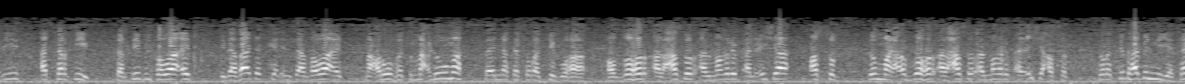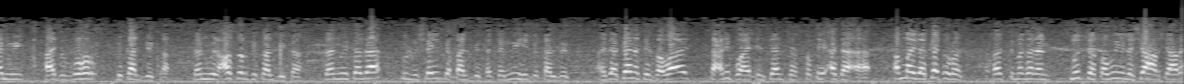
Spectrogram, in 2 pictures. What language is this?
Arabic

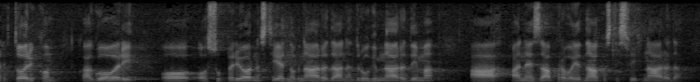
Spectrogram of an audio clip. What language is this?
Croatian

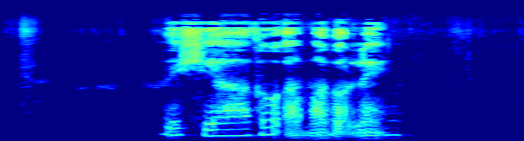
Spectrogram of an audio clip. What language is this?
Teutila Cuicatec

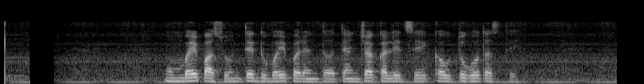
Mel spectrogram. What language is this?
Marathi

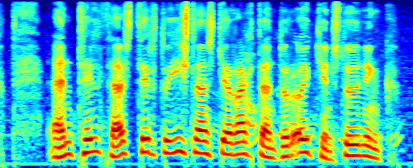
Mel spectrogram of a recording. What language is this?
Icelandic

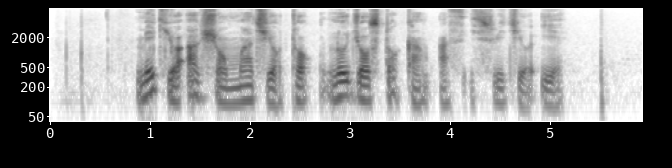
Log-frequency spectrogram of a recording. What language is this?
Nigerian Pidgin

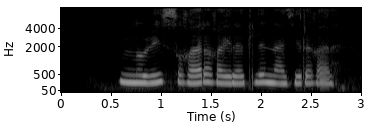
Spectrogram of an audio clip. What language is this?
Bashkir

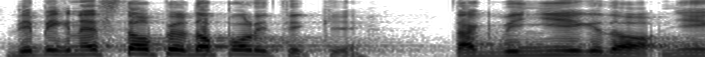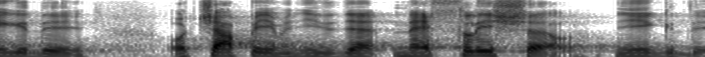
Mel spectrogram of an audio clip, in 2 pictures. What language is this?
Czech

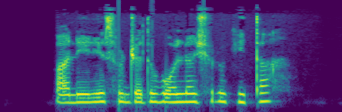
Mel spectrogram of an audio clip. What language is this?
Northern Hindko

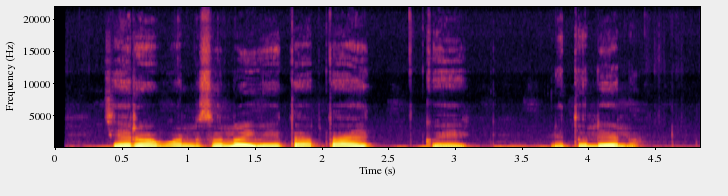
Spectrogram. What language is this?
Kalenjin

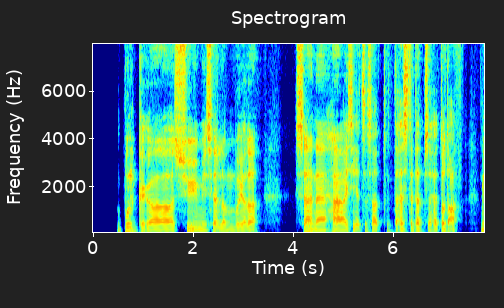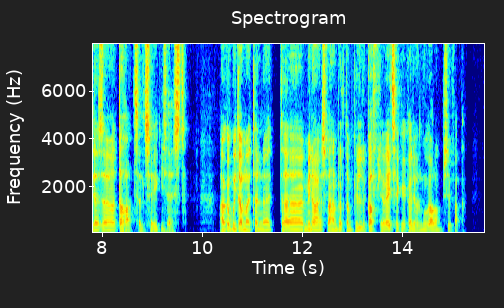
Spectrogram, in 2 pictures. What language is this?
Võro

